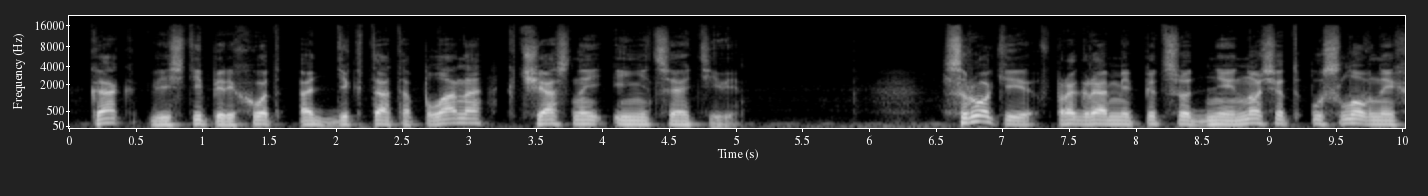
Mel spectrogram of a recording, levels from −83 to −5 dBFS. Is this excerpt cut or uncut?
cut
